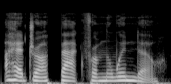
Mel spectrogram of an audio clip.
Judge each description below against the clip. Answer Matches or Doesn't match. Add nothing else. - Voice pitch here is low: Doesn't match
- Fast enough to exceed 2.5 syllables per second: Matches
